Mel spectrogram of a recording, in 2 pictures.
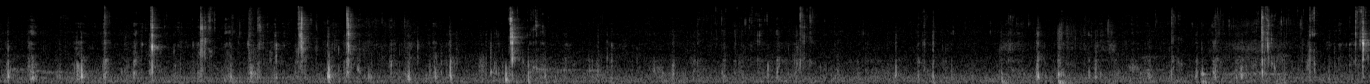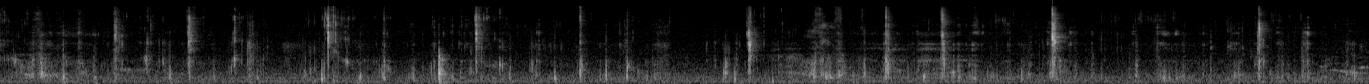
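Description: Close-miked chewing and crunching of a mouthful of pork sisig and braised beef: many sharp, irregular crunches and mouth clicks, some louder than others.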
